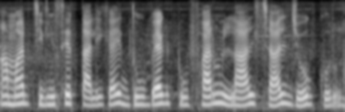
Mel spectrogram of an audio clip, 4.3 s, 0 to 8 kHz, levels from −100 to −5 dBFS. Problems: background sounds at intervals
